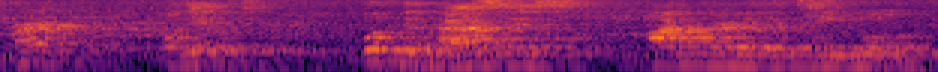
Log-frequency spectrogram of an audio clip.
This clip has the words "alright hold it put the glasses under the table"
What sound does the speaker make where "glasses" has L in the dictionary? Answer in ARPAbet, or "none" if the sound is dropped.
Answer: none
